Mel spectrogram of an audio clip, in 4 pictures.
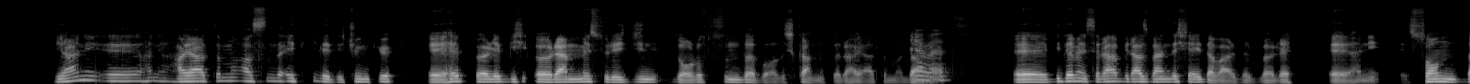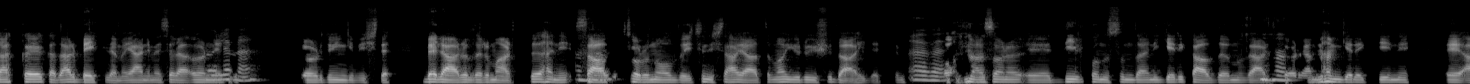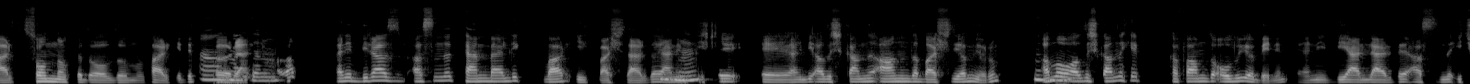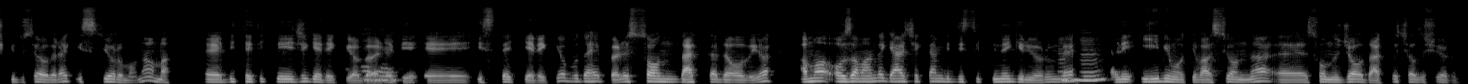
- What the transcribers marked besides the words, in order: tapping; unintelligible speech; laughing while speaking: "Ondan"; laughing while speaking: "öğrenmem"; other background noise
- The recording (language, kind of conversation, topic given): Turkish, podcast, Hayatınızı değiştiren küçük ama etkili bir alışkanlık neydi?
